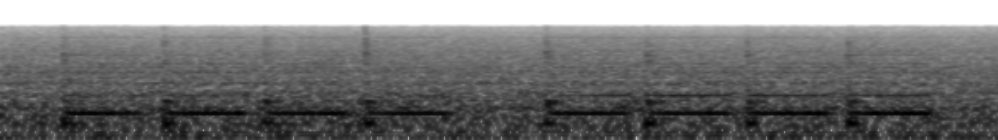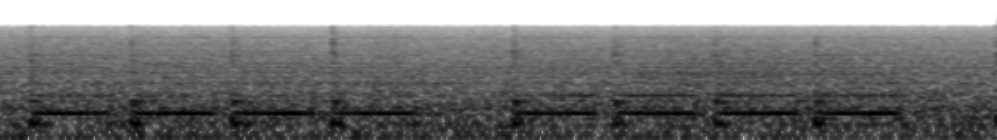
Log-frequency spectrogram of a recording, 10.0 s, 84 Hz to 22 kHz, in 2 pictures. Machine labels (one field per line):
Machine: slide rail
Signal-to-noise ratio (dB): 6 dB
